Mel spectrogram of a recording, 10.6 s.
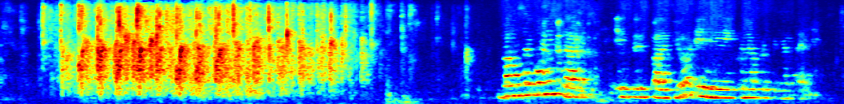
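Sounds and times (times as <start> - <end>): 
audience applause: 0.5 - 5.0
brief low murmur: 4.7 - 10.3
speech: 7.0 - 10.3.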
